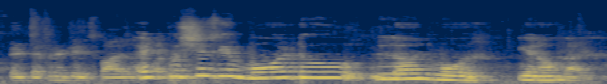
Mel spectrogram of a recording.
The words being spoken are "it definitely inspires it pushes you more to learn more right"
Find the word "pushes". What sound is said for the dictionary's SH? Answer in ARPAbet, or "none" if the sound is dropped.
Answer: SH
